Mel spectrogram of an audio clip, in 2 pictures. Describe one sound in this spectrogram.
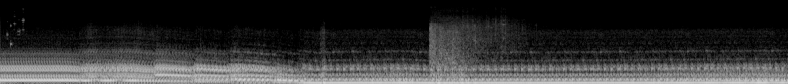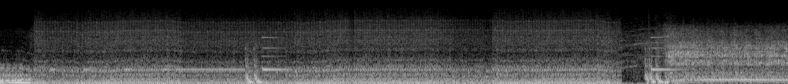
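A powerful car engine drones, its pitch falling as it slows, then idling low.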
